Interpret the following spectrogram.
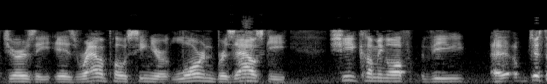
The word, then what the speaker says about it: Brzozowski: like, as we welcome in Ramapo senior Lauren Brzozowski. I even know how to say her name, right, Lauren? Yeah, no, it's Lauren Brzozowski.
